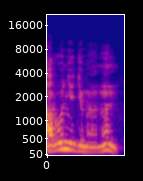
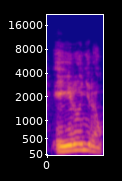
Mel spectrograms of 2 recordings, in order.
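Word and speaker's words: Aaron: 비록 서양 기독교가 오늘날은 완전히 여러분 변질되었지만 그럼에도 그들의 문화 배경에는 여전히 기독교적인 뿌리가 있기 때문인데, 그냥 우리말 발음으로는 그냥 우리말 성경 번역 아론이지만은 영어식 발음으로는 에이런이라고 그렇게 됐거든요.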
